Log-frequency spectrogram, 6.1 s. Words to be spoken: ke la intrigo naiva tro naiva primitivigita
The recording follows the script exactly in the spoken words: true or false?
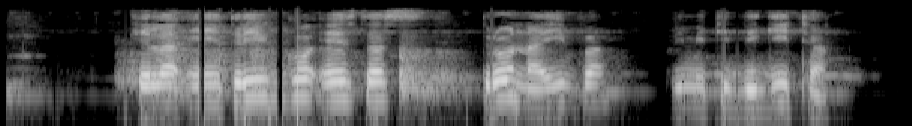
false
